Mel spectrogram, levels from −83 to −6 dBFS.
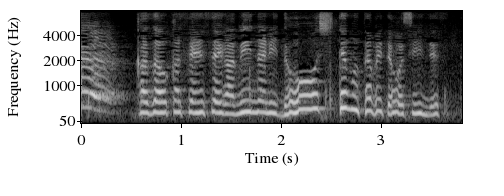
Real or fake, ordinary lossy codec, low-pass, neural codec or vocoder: real; none; none; none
